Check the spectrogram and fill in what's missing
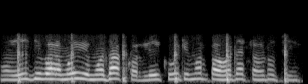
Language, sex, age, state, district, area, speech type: Odia, male, 45-60, Odisha, Nabarangpur, rural, conversation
